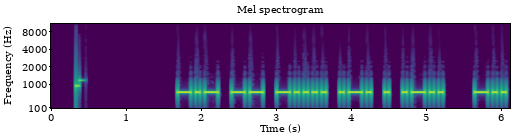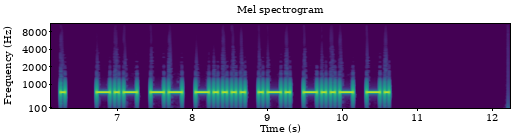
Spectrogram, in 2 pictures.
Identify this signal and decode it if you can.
Morse code, heard as a keyed tone, about 20 wpm, 700 Hz. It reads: KM6REL DE KM6RXN
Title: USA Callsign DE Callsign - 6 Characters - 20wpm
